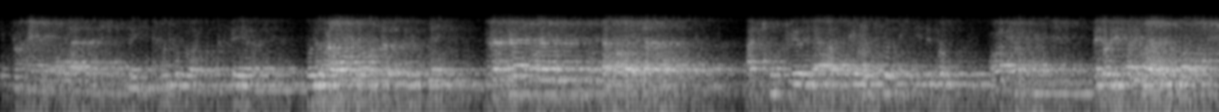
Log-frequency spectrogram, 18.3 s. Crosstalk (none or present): present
